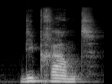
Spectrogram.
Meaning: profound, thorough, probing
- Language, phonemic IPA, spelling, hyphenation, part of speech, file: Dutch, /dipˈxaːnt/, diepgaand, diep‧gaand, adjective, Nl-diepgaand.ogg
